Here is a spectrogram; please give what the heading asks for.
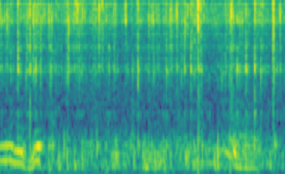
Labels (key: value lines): label: biophony, cascading saw
recorder: HydroMoth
